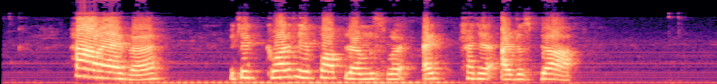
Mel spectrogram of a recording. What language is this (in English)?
English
